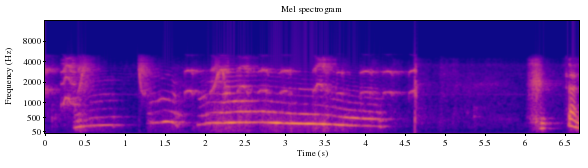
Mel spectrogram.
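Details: A white female German Shepherd howls at home while playing with her squeaky ball toy, a Christmas stocking gift; one long sustained, slightly wavering howl after a short yelp, then quiet and sharp squeaks, with music and a person talking.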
